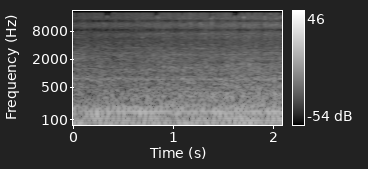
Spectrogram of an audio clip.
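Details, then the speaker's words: 1990 Volkswagen Scirocco GTII, sat a while, cold day around 1°C, choke off, idling low: lumpy idle with odd uneven beat in the exhaust rumble, engine starting to miss; cause unconfirmed. "peering away there oh it's oh it's missing oh well we'll just turn it off now"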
